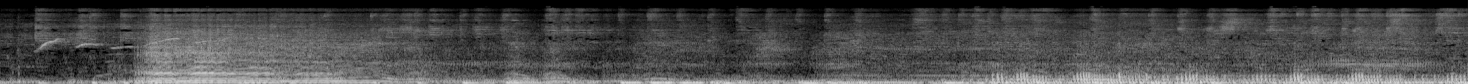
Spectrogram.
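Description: Music playing together with the engine of a quad ATV riding through a muddy creek. The engine note wavers up and down for a couple of seconds before the sound settles, and a regular beat comes in toward the end.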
